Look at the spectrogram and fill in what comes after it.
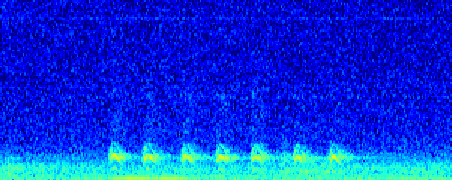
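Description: A corvid calling outdoors: a series of seven short cawing calls, about two a second, each rising then falling in pitch.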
